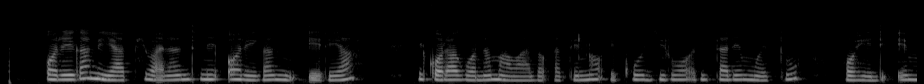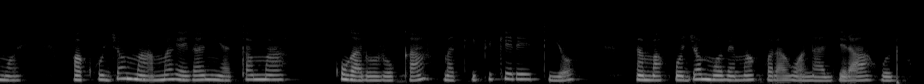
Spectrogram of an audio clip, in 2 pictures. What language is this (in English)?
Kikuyu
